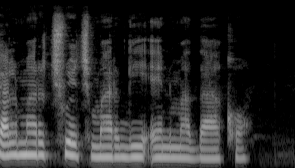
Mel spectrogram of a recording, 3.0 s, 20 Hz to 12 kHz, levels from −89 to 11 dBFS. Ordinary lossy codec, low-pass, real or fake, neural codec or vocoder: none; 10.8 kHz; real; none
